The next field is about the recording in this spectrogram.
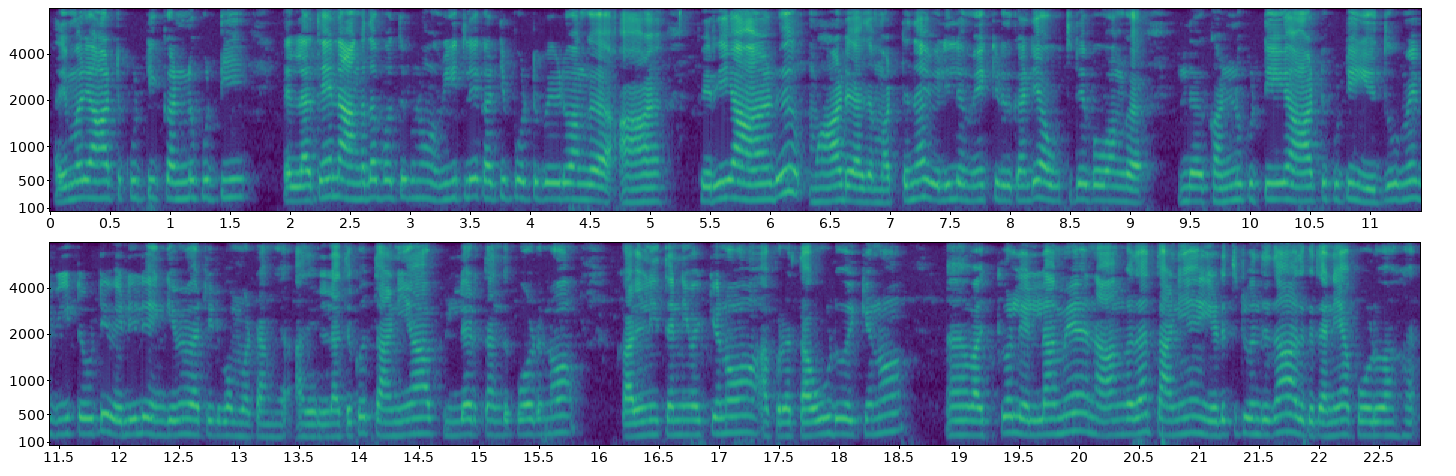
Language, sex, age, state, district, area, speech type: Tamil, female, 18-30, Tamil Nadu, Tirunelveli, rural, spontaneous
